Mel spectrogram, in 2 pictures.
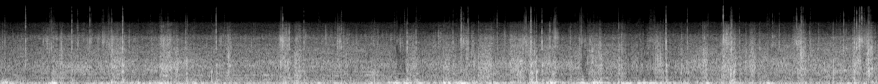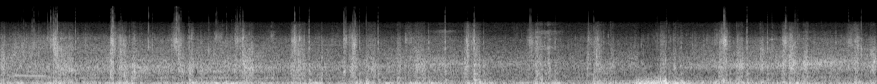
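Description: Footsteps crunching on a gravel path, heard as irregular clicks several times a second, over a low rumble of wind buffeting the microphone.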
